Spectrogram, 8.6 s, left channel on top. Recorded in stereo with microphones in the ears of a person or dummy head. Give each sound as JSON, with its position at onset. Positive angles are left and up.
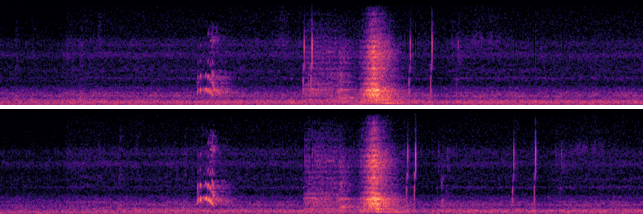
{"t": 2.6, "sound": "a bird", "side_deg": -20, "distance_m": 2.5}
{"t": 4.0, "sound": "sawing", "side_deg": 5, "distance_m": 5.0}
